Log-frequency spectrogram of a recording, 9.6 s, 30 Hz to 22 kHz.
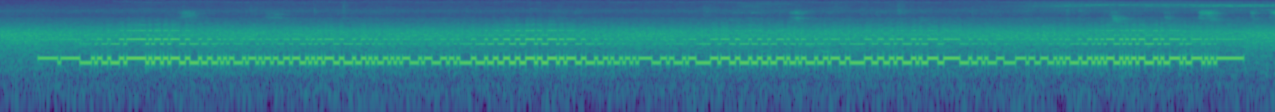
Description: RTTY (45.45 baud, 170 Hz shift), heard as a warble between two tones, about 640 Hz centre, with the noise inside a subway train. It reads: FU RHFPRU SYHNE ICCU DXNHTU LD UTIABV ZOWR YRABBY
